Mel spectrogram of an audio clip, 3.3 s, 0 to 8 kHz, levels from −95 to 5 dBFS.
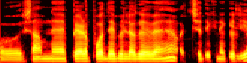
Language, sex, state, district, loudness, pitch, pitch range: Hindi, male, Bihar, Supaul, -17 LUFS, 110 Hz, 105-110 Hz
